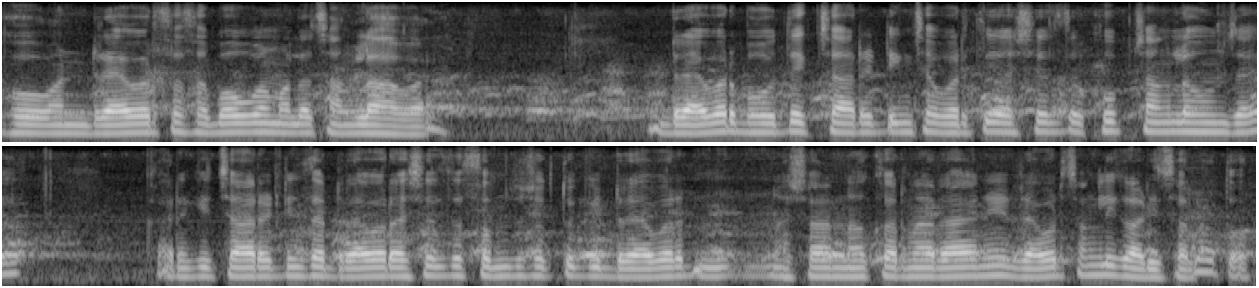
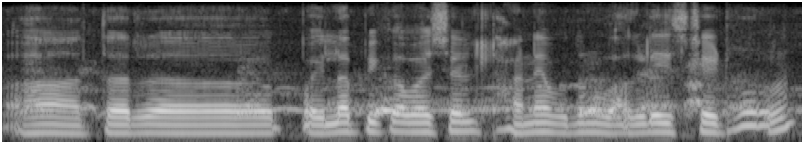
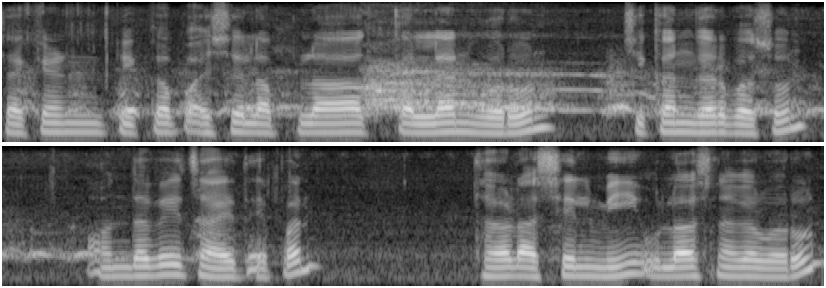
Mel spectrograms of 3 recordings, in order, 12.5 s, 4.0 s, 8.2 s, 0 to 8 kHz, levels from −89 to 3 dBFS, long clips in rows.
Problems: constant background noise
